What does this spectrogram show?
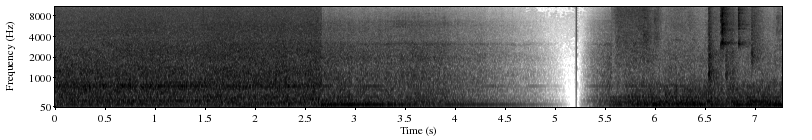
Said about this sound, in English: That is the sound of hydroelectricity being produced.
